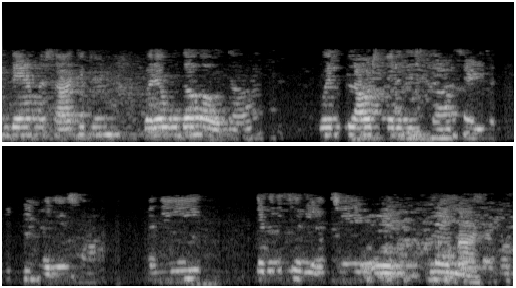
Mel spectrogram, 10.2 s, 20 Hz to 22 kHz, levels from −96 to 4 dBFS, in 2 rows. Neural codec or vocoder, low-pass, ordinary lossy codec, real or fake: none; 5.4 kHz; none; real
